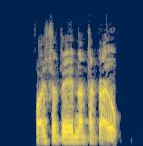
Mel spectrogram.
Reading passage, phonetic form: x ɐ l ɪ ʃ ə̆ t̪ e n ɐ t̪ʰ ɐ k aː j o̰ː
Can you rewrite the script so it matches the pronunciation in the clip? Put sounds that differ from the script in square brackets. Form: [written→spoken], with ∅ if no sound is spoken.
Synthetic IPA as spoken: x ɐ [l→ɾ] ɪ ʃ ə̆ t̪ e n ɐ t̪ʰ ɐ k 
